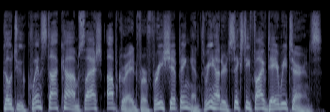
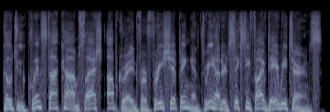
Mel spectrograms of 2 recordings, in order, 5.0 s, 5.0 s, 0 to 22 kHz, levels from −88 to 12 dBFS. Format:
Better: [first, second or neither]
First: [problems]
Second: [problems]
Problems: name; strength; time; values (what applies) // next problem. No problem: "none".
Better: first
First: none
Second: distortion; slight; 10 dB below the speech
